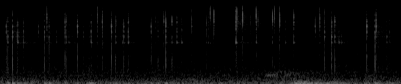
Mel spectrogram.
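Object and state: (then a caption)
Glass terrarium jar tapped with nails. Long nails tap and scratch a glass terrarium jar with a cork lid that holds soil and moss. The result is a quiet, rapid series of sharp, bright clicks and scrapes, each dying away almost instantly, over a soft low rumble.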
